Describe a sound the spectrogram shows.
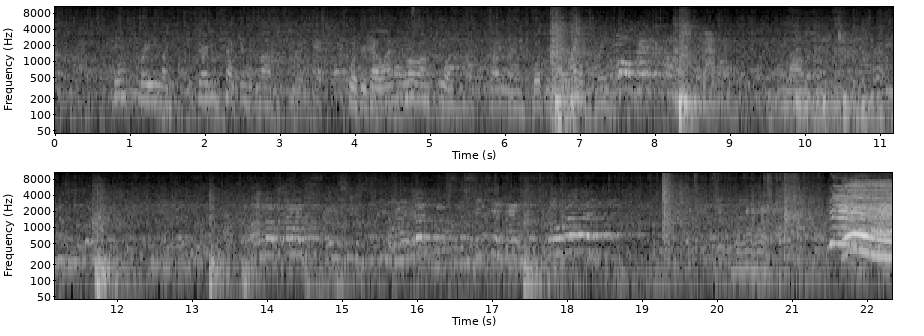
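Spectators and young players shout and call out outdoors.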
